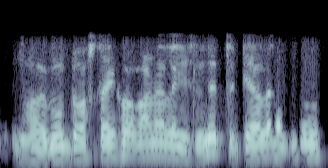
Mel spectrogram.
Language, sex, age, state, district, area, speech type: Assamese, male, 30-45, Assam, Lakhimpur, rural, conversation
